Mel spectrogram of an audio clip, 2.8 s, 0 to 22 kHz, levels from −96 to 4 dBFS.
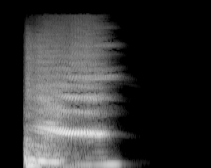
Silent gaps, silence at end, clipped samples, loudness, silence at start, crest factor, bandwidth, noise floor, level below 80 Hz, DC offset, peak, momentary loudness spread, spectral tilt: none; 1.25 s; under 0.1%; -12 LUFS; 0.3 s; 14 dB; 15.5 kHz; -49 dBFS; -26 dBFS; under 0.1%; -2 dBFS; 11 LU; -5 dB/octave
